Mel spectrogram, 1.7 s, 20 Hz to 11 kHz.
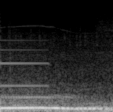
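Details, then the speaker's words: Hyundai Genesis Coupe 3.5L on road test after custom muffler with dual split tips replaced a loud hack job; deep, even, throaty but restrained exhaust drone, no rasp or rattle, power retained; normal exhaust note. "oh she sounds good he's going to be happy he still got that nice little 30y feeling to it but it's not overwhelming"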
